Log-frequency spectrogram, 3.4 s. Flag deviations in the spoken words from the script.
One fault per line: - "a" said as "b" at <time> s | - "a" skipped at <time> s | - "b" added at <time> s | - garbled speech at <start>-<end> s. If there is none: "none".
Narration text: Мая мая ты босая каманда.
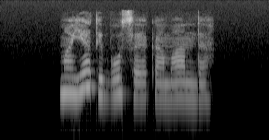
- "мая" skipped at 1.1 s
